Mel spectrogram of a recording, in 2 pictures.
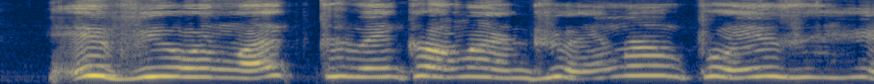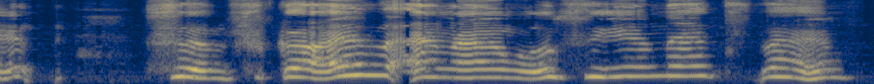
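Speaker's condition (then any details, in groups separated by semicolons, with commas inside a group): Cerebral palsy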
